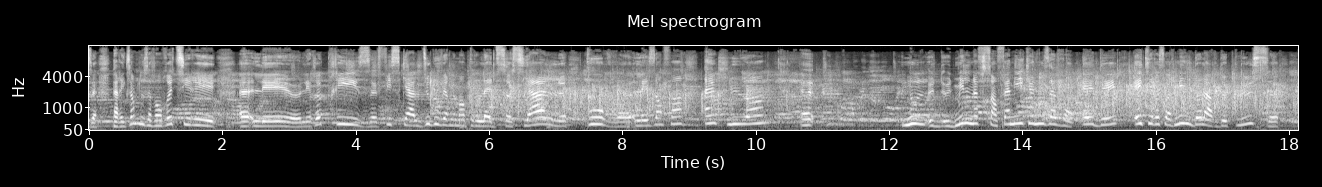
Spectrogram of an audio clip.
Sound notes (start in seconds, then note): 9.7 applause; 17.8 applause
